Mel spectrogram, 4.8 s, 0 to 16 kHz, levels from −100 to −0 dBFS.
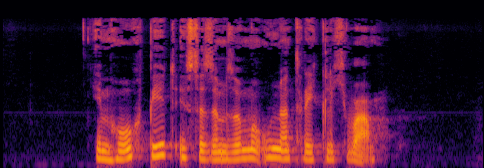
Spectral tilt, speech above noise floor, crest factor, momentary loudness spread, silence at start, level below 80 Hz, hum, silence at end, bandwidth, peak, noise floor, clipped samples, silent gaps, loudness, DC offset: -5 dB/octave; 51 dB; 20 dB; 8 LU; 0.95 s; -60 dBFS; none; 1 s; 11.5 kHz; -6 dBFS; -76 dBFS; under 0.1%; none; -26 LUFS; under 0.1%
